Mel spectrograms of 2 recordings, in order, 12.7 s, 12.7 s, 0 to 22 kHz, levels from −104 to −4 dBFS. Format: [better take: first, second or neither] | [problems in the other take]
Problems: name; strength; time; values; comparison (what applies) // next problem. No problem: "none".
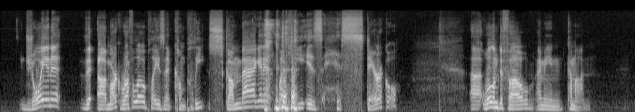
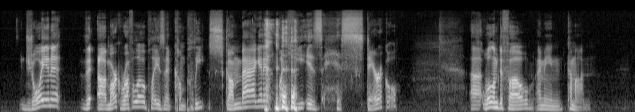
second | distortion; slight; 10 dB below the speech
